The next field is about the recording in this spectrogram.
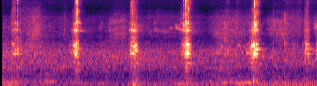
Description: Show us what a bad wheel bearing looks like 👍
